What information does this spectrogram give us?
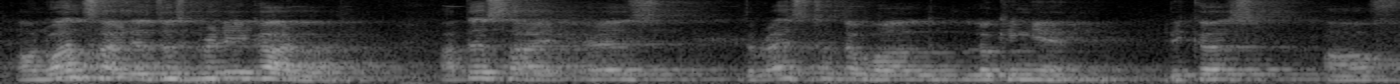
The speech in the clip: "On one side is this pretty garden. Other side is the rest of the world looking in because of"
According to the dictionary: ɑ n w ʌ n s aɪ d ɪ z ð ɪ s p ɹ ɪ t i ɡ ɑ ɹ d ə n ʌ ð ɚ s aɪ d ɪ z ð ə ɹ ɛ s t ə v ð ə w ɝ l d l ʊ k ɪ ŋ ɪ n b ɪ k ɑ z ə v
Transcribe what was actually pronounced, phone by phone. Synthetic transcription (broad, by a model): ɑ n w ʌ n s aɪ d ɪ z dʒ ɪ s p ɹ ɪ t i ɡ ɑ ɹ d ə ʌ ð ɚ s aɪ d ɪ z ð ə ɹ ɛ s t ə v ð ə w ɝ l d l ʊ k ɪ ŋ ɪ n b ɪ k ɑ z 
